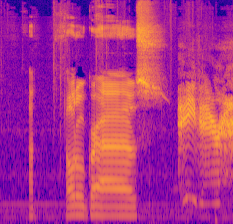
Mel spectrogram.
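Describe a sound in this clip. A young man speaks loudly and with animation into a microphone.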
